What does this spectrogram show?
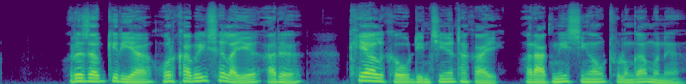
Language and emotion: Bodo, neutral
